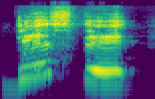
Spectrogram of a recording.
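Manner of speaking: a loud, scoffing "Distant?"; incredulous. Real, not acted. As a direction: throw the word back in disbelief. Mocking the husband's word.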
